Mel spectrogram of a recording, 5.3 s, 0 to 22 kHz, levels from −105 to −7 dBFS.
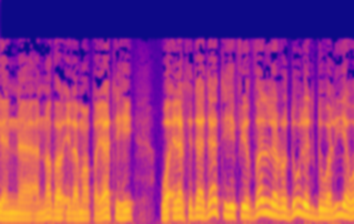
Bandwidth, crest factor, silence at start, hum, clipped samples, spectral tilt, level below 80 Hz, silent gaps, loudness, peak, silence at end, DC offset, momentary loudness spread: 11 kHz; 12 dB; 0 s; none; under 0.1%; -6.5 dB/octave; -52 dBFS; none; -19 LUFS; -6 dBFS; 0 s; under 0.1%; 4 LU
